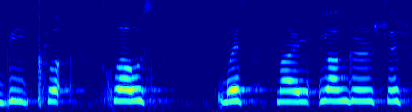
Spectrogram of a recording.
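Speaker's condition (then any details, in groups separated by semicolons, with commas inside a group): Cerebral palsy; left hand and left side affected; physical and occupational therapy, major hip surgery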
